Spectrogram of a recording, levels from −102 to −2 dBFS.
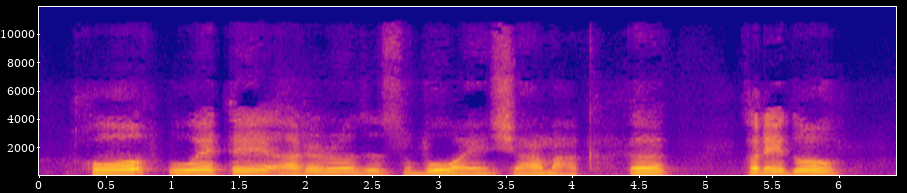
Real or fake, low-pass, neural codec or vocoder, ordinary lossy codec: fake; 10.8 kHz; codec, 24 kHz, 0.5 kbps, DualCodec; AAC, 32 kbps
